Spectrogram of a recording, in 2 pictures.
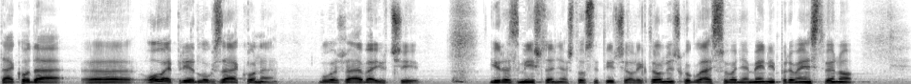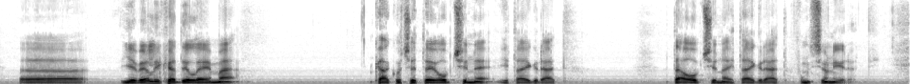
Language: Croatian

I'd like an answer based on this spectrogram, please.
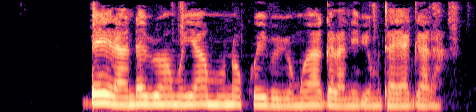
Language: Ganda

